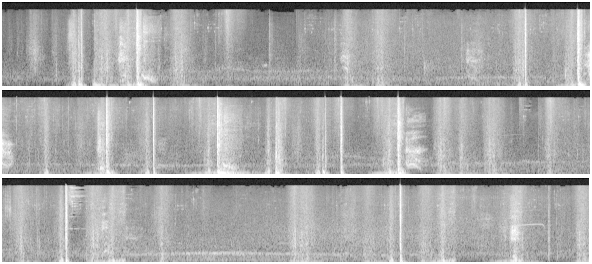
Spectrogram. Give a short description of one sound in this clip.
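Punches, kicks and swooshing strikes from a fight land in quick bursts.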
